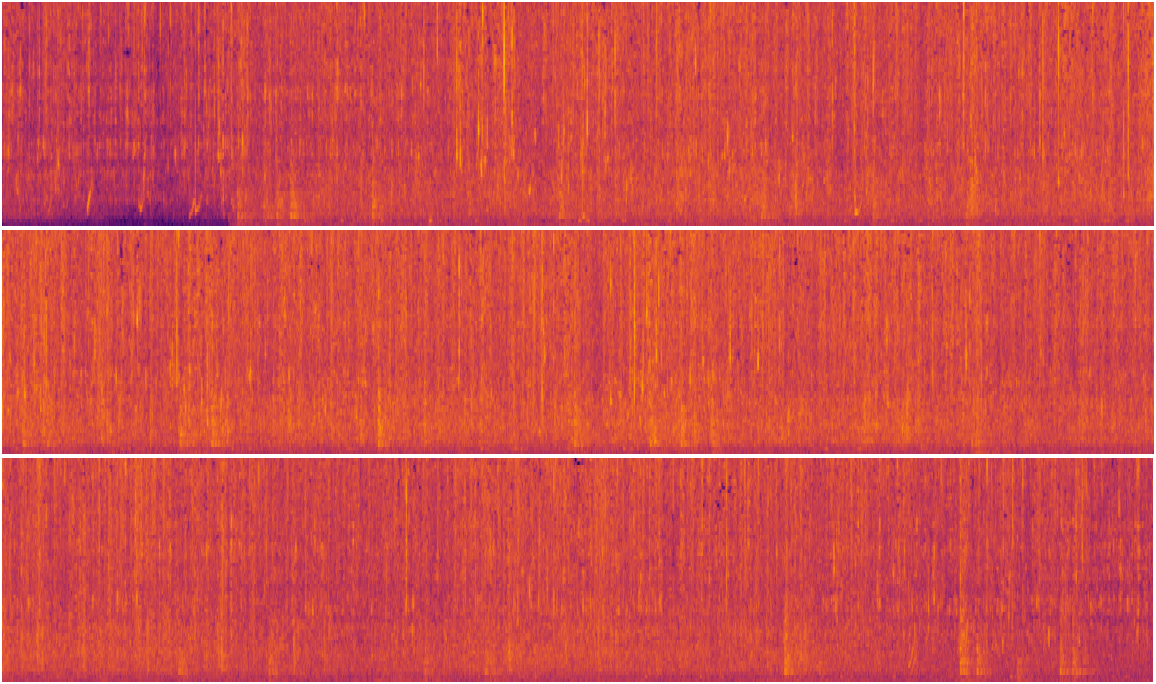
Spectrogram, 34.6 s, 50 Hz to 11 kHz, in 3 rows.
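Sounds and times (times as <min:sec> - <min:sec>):
water: 0:00.0 - 0:34.5.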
